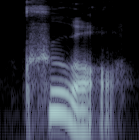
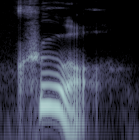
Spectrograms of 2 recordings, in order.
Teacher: your tongue is not straight it goes a little high in the back and the bottom of the tongue expands it gets bigger to make the dark l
